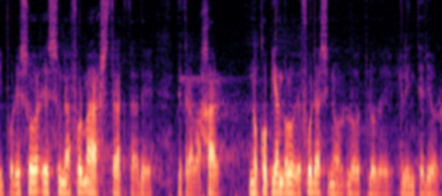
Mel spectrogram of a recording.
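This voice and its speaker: This man's medium-pitched voice has a dark, mellow tone. He keeps a moderate pace and fairly even intonation. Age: 70s. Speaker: sculptor. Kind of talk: interview. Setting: exhibition in a chapel. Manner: halting.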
